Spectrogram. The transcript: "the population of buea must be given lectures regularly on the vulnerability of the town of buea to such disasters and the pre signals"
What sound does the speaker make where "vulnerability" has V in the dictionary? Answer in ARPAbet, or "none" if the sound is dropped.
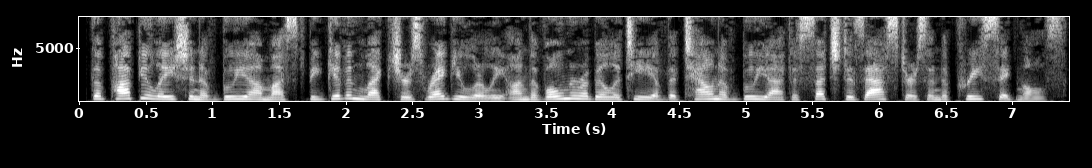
V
